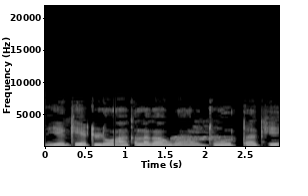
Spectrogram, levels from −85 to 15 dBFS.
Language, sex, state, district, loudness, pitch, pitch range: Hindi, male, Bihar, Lakhisarai, -27 LUFS, 100 Hz, 100-105 Hz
